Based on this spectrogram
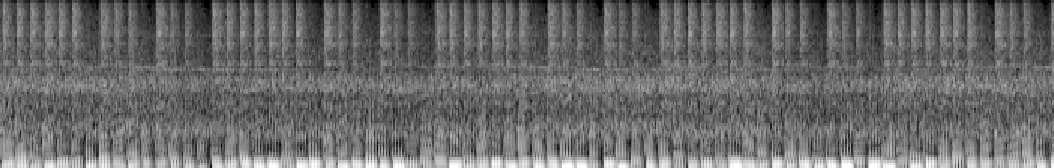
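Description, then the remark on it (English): Wheat beer (Weizenbier) pours steadily into a wet glass for several seconds, a continuous gush of fizzing and foaming liquid with a low gurgle underneath and no voices. “This is the sound of Weizenbier.”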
